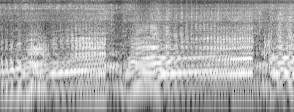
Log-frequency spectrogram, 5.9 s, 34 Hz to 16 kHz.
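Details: Honda Grom accelerating just after installing a DHM S1 camshaft, with aftermarket exhaust and valves adjusted: crisp rising note through each gear, clean shifts, no misfires; reaches speed quicker and holds the 60s stronger; normal running.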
